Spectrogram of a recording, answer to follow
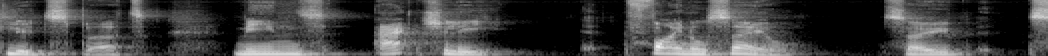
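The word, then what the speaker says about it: slutspurt: was explained to me that slitzbert as it's pronounced slutspert means actually final sale so basically means final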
